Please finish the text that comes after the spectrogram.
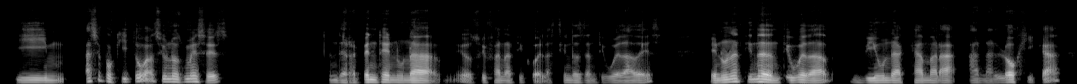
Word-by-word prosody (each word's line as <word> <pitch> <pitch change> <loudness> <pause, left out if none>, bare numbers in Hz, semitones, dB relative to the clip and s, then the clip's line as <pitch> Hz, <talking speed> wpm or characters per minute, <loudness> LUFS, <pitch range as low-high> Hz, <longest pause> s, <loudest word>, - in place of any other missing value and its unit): y 100 -1 -1
mm, 95 - -7 0.2
hace - - -4
poquito, - - 0
hace - - -3
unos 125 -2 +2
meses 125 -7 +1 1.0
de 100 -1 -5
repente 105 +4 +3
en 105 -1 +1
una 95 -3 +5
yo - - -7
soy 100 - -11
fanático 90 -3 -7
de - - -4
las - - -15
tiendas 95 -1 -7
de 90 - -10
antigüedades 90 +2 -5 0.5
en 95 - +2
una 120 +6 +5
tienda 120 0 +5
de - - +12
antigüedad, 100 -1 +2 0.2
vi 95 -1 -2
una 100 -1 +1
cámara 95 -1 -2
analógica, 90 +4 -2
95 Hz, 155 wpm, -25 LUFS, 90-105 Hz, 1.0 s, de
